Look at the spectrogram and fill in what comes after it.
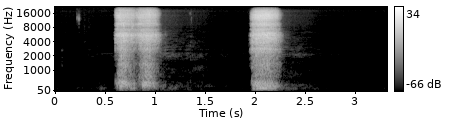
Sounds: Sniff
